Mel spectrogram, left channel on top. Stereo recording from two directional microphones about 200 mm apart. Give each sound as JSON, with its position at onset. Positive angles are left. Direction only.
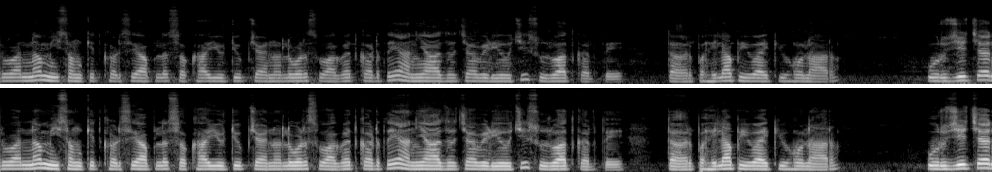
{"t": 0.0, "sound": "speech", "side_deg": -35}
